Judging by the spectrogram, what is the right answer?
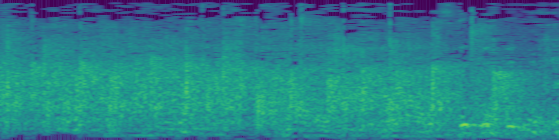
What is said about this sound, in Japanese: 皆さん、拍手よろしくお願いします。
